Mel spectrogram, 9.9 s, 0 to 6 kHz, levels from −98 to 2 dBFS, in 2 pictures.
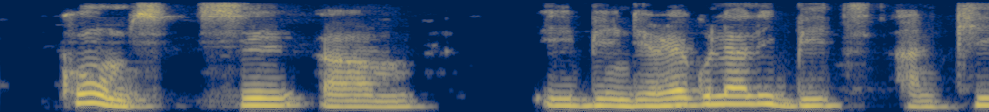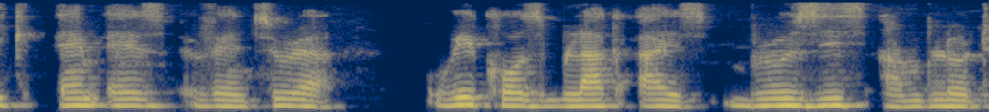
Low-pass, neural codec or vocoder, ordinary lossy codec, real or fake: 5.4 kHz; vocoder, 44.1 kHz, 128 mel bands every 512 samples, BigVGAN v2; none; fake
